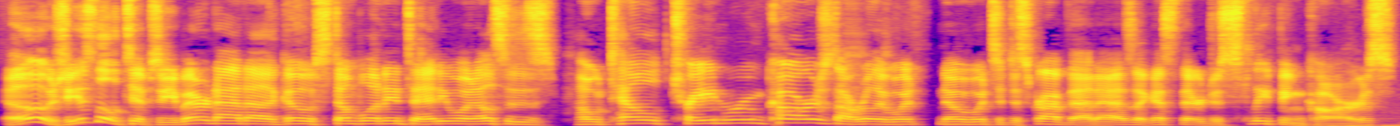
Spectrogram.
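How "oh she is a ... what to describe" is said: fake Texan accent. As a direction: play a Texas tourist with a put-on Texan accent. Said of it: "we are gonna do the whole episode like this".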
